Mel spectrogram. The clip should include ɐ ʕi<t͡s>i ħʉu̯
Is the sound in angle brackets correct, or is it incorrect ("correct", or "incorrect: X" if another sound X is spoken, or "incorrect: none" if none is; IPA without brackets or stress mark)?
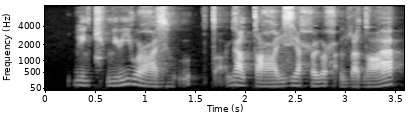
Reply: incorrect: z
